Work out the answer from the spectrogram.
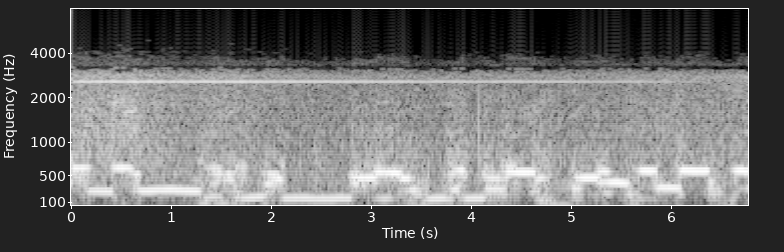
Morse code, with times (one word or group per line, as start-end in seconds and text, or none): none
